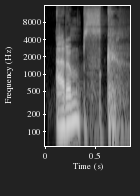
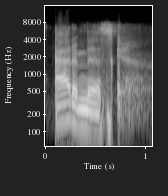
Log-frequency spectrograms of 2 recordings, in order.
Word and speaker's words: Atomsk: Atomsk. Atomisk. Atomisk. It's not it's spelled Atom, Atomsk.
